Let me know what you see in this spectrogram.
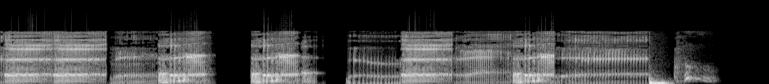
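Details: Simulated burping by the Talking Ben cartoon-dog app: a string of long, voiced, tonal burps shaped into the sung letters of the ABCs; deliberate belching.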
